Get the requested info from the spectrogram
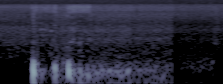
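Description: Marker writing on a wall-mounted whiteboard: a few soft, low taps of the pen against the board about a third of a second in, then faint scratching as the stroke goes on.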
